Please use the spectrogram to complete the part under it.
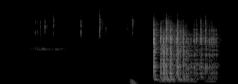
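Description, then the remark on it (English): Dice clatter on a hard tabletop for a sanity roll: a few light, quick clicks, then a louder, rattling roll that skitters for under a second before stopping. Crisp, with no voices. “And now you need to roll sanity.”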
